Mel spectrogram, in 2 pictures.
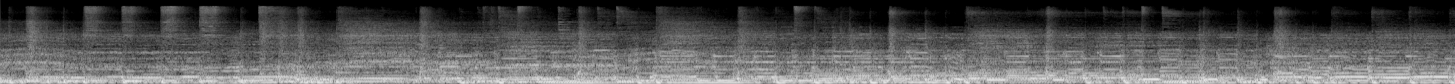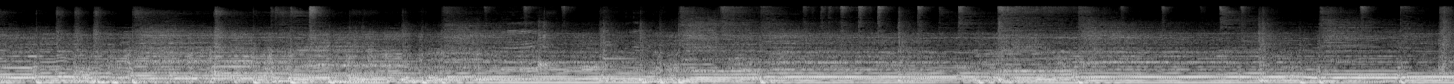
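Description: Live church band playing a gospel song: electric guitars, bass guitar, keyboards and a drum kit.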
